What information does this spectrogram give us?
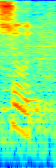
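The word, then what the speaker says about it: صوت: बोल रहा था इसमें सूत शर्म आनी चाहिए जब आपको सही से उच्चारण नहीं आता है तल फुज नहीं होता है तो आपको नहीं पढ़ाना चाहिए इसमें सूत नहीं है इसमें सौत है इसमें है इसमें मसूल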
